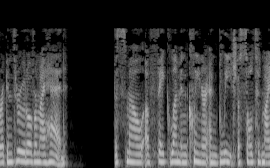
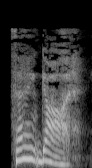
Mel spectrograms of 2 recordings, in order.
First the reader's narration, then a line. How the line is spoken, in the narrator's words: he said with a hint of a southern drawl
